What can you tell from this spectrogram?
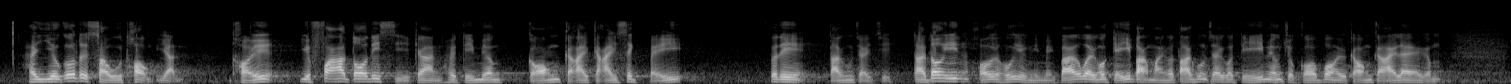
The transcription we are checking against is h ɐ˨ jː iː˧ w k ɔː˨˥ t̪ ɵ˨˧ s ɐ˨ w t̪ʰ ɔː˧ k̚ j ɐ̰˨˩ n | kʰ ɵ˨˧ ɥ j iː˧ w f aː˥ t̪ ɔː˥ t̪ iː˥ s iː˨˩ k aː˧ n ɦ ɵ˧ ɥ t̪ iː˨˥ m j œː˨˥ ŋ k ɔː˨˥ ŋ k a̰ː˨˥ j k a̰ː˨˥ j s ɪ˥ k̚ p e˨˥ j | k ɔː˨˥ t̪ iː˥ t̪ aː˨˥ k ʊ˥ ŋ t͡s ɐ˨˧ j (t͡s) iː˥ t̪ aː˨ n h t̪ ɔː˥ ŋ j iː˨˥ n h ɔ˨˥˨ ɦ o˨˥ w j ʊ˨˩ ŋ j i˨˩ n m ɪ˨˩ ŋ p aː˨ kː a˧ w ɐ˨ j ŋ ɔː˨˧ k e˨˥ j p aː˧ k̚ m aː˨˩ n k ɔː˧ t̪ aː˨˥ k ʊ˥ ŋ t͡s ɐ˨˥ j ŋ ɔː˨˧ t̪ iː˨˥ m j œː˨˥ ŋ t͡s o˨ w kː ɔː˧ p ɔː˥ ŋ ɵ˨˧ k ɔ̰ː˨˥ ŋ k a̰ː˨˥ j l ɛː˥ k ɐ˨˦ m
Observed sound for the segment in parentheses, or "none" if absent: t͡s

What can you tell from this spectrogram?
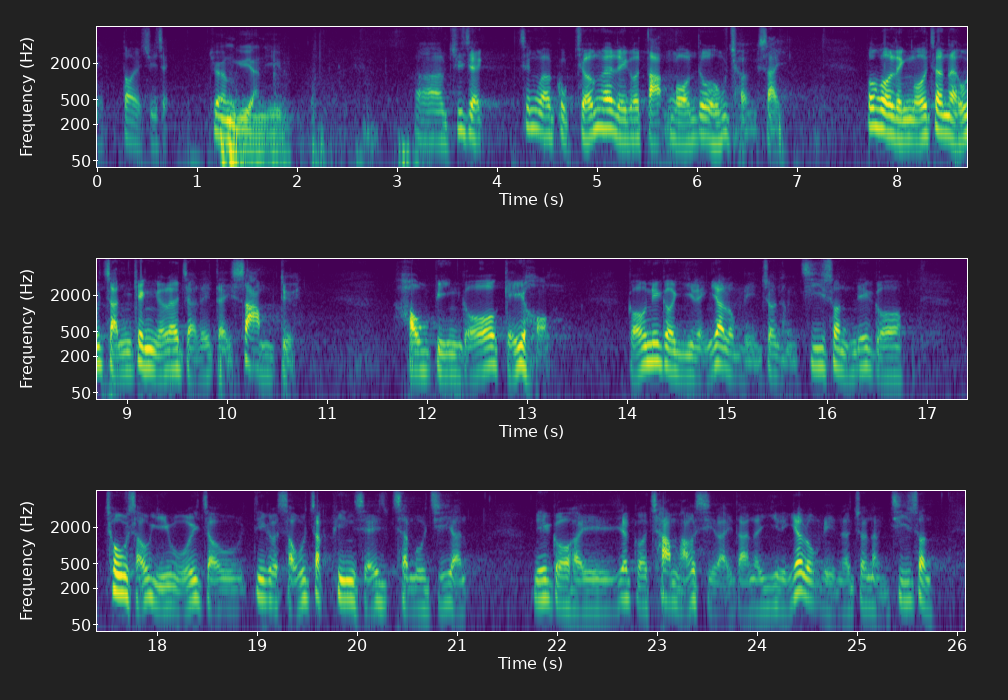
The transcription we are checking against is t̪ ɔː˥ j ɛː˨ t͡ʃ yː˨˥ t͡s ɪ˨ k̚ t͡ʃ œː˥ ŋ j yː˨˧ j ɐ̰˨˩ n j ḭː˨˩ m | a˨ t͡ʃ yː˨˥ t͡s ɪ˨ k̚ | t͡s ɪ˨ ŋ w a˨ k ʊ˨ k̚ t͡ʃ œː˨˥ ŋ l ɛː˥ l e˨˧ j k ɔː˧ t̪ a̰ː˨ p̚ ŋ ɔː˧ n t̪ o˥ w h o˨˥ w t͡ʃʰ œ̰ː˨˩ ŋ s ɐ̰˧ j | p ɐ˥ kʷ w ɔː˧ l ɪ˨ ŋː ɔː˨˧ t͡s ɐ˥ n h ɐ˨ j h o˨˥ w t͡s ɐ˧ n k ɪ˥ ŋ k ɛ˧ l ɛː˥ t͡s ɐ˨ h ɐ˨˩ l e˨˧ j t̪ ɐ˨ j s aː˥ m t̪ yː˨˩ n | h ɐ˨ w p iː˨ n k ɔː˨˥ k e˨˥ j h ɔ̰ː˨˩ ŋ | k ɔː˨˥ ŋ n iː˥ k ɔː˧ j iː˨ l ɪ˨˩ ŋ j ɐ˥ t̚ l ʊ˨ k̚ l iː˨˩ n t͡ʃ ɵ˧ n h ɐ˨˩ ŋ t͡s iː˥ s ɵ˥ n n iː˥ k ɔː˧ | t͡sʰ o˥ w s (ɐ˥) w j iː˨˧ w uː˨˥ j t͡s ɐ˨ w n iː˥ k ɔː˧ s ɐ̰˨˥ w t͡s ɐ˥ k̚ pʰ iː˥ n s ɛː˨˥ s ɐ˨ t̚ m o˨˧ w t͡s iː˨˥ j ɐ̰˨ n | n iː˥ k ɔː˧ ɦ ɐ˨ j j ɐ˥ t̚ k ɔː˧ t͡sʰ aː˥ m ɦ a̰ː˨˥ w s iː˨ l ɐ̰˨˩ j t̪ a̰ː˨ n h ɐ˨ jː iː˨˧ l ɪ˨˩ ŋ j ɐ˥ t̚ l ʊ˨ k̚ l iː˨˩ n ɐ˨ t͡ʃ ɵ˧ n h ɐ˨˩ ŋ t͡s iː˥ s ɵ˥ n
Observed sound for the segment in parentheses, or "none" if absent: ɐ˨˥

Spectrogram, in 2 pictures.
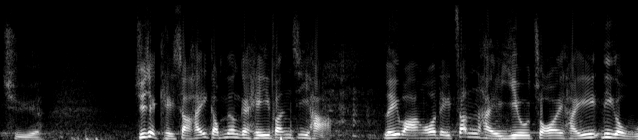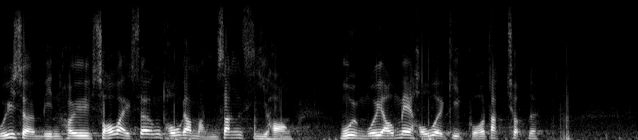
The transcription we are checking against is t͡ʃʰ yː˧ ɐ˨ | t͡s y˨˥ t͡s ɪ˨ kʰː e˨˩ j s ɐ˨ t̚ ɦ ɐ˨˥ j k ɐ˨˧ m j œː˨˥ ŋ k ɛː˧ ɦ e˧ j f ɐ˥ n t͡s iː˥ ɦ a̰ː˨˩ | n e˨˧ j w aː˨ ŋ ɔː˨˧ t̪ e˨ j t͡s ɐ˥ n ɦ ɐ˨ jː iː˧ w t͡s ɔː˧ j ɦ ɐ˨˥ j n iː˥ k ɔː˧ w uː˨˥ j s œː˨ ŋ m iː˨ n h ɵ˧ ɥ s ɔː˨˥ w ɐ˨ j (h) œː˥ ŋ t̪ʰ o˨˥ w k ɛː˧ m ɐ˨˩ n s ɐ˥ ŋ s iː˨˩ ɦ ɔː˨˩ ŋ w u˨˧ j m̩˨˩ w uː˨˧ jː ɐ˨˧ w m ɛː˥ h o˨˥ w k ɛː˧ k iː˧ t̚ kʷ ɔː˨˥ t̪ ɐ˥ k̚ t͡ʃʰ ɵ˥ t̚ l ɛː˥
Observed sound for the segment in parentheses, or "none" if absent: s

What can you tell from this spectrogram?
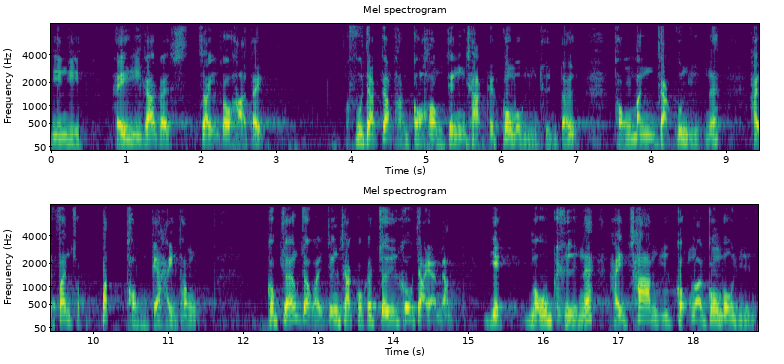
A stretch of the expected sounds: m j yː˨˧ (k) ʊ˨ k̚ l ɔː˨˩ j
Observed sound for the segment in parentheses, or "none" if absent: k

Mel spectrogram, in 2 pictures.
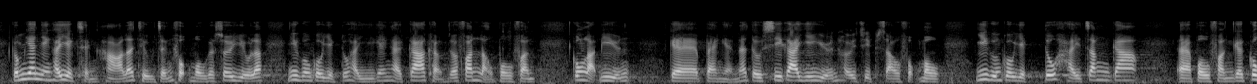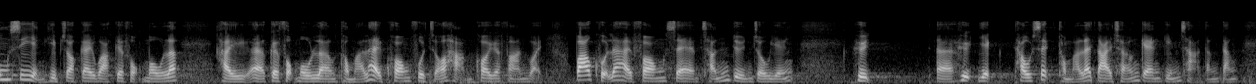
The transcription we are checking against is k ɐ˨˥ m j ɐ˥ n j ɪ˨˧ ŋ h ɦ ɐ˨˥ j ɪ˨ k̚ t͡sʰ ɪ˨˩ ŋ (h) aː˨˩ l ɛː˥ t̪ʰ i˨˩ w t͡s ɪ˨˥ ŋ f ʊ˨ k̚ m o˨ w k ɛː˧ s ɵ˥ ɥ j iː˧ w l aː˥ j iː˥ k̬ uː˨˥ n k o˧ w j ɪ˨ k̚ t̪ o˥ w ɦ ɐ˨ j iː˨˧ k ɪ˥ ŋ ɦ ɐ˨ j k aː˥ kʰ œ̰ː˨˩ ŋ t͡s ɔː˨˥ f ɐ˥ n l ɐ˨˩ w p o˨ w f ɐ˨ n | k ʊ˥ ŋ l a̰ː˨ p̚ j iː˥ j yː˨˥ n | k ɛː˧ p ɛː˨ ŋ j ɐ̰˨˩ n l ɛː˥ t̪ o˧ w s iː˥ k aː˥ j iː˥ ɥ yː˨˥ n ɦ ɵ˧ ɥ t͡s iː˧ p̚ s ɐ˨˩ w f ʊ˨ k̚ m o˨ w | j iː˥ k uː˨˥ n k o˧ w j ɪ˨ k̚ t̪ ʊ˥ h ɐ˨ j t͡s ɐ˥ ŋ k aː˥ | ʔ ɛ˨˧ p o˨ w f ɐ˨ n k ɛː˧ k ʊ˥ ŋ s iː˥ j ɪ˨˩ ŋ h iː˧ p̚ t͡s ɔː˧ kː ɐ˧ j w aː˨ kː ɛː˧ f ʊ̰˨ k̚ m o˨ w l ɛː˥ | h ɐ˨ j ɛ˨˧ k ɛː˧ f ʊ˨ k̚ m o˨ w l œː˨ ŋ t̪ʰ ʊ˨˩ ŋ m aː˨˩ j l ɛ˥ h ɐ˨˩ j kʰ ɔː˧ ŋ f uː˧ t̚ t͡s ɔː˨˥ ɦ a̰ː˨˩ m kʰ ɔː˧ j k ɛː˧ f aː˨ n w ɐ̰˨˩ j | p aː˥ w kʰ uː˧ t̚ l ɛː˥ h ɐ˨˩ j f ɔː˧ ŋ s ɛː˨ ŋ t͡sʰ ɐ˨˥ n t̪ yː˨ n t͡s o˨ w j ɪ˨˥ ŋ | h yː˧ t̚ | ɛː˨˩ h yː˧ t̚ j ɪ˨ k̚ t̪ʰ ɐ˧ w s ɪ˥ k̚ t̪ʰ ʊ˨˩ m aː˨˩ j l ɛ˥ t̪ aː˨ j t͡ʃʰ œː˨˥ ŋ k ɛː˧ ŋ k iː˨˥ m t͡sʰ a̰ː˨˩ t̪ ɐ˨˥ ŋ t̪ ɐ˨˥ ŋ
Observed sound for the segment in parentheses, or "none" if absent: h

